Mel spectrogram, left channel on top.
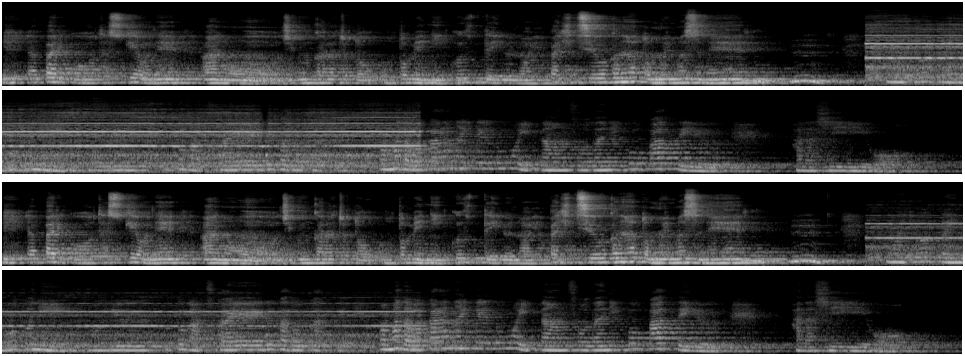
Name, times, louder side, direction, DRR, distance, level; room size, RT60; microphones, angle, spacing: voice 1, 0.0-7.4, right 1 dB, 85° right, -5 dB, 3.5 m, -24 dB
voice 2, 7.4-8.6 8.8-11.1 11.4-17.1 17.5-18.6, right 1 dB, 35° right, -4 dB, 1.5 m, -28 dB
sound 1, 8.6-13.8, left 10 dB, 75° left, 0.4 m, -23 dB
27.0 x 11.5 x 3.0 m, 2.6 s
head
